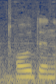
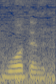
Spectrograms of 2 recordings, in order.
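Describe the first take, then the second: First: The name begins with a vowel sound. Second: The name begins with a w sound. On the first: This is the English way of saying it. "Odin is the English pronunciation" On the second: This is the Icelandic way of saying it. "That's how they pronounce in Iceland"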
